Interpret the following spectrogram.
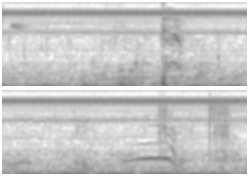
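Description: Steady, high-pitched chorus of tropical forest insects, with a single sharp knock about two seconds in.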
